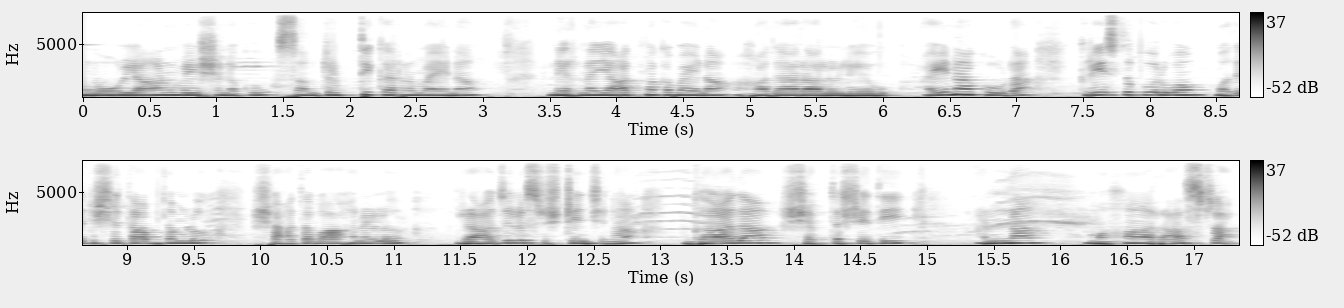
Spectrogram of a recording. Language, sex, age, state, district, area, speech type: Telugu, female, 45-60, Andhra Pradesh, Kurnool, rural, spontaneous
